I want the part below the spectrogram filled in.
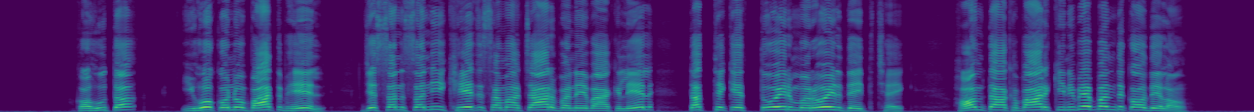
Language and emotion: Maithili, disgusted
